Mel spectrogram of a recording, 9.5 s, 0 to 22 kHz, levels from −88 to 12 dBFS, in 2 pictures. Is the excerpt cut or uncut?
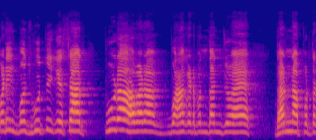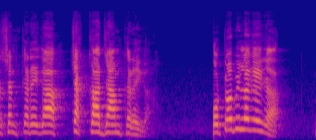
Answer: cut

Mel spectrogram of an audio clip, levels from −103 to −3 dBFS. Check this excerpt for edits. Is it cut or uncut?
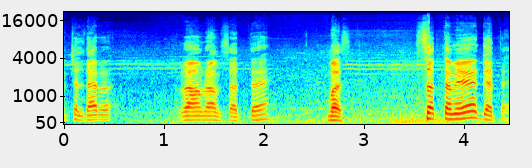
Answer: uncut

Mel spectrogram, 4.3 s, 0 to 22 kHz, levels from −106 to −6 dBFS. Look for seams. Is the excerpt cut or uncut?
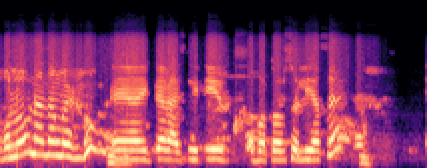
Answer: cut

